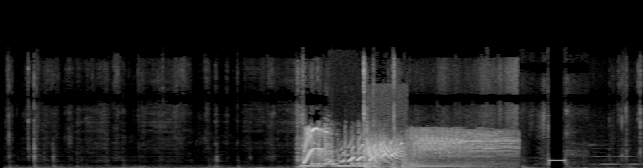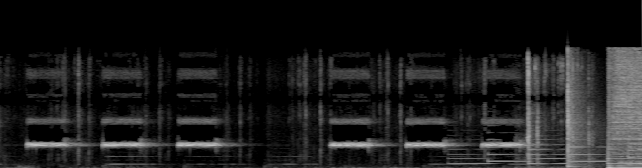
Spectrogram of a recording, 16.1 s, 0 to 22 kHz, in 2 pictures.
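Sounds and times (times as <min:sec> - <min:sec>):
fire alarm horn blasts: 0:08.4 - 0:11.0, 0:12.2 - 0:14.8.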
